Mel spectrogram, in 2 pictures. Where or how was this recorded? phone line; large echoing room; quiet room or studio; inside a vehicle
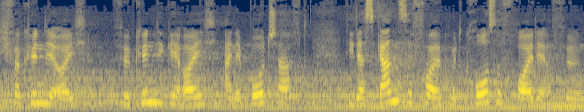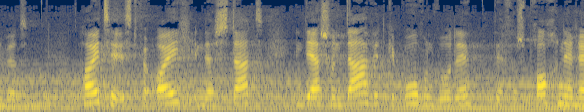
large echoing room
